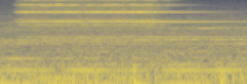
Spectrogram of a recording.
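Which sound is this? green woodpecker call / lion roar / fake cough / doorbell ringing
doorbell ringing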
